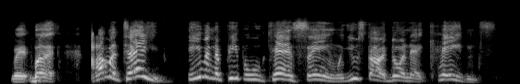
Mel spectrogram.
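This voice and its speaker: A man with an American accent speaks in a raised, projected voice at a moderate pace, his high pitch swinging very widely and his tone bright and sharp. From Detroit, US Midwest. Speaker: podcast co-host, navy veteran. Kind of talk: casual chat.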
